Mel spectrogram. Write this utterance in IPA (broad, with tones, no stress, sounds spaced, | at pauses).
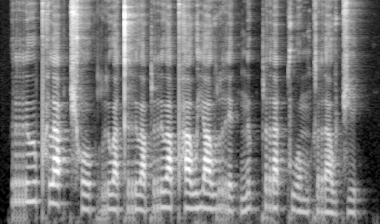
r ɯː˥˩ pʰ l a˥˩ ʔ t͡ɕʰ oː˨˩ k̚ r u˨˩ a̯ t r ɯ˨˩ a̯ p r ɯ˧ a̯ pʰ a˦˥ w j a˦˥ w r e˨˩ k̚ n ɯ˥˩ k̚ p r a˦˥ t̚ k w o˩˦ m k r a˨˩ w t͡ɕ i˨˩ t̚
